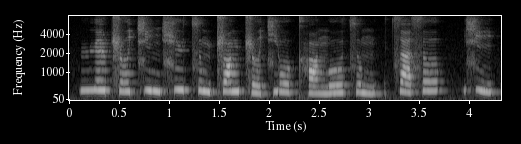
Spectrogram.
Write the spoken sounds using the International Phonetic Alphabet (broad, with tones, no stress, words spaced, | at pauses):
mɥɛ˥ʈ͡ʂɤ˧˥t͡ɕi˥˩ŋ ɕy˥t͡sʊ˥˩ŋ ʈ͡ʂɑ˥ŋʈ͡ʂɤ˨˩t͡ɕjo˥˩ʊ̯ kʰɑ˨˩ŋo˧˥ʊ̯t͡sʊ˥˩ŋ | t͡sä˥˩sɤ˥ | ɕi˥˩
